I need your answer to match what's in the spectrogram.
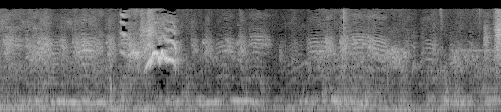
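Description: Zebra finches give soft, nasal chatter and buzzy notes, with one brighter, louder burst near the start. A low cooing hum sits underneath, as if from a dove nearby.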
